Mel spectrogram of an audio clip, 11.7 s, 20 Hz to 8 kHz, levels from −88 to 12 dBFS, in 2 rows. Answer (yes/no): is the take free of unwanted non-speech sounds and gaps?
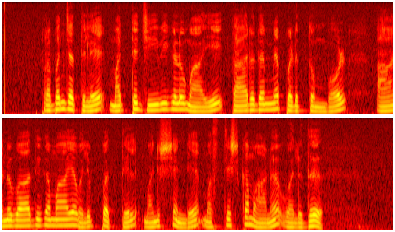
yes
